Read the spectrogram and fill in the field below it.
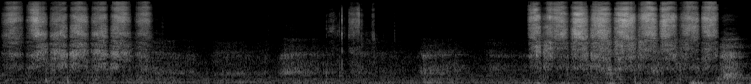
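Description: A sanding wheel grinds an aluminum boat hull in rapid rhythmic bursts, loud and close, stopping for a quiet stretch with a brief pass in between, then resuming strongly.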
